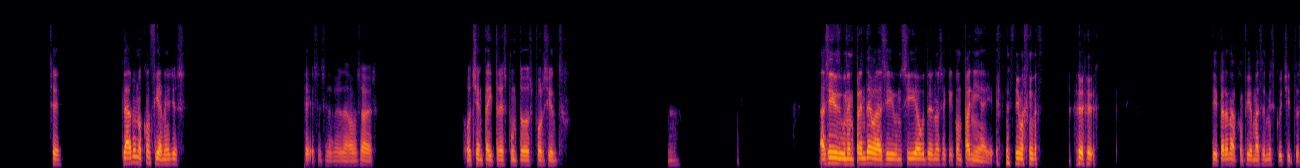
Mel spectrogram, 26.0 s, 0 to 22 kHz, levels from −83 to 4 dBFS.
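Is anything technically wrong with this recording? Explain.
No, no technical fault can be heard anywhere in this speech recording.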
